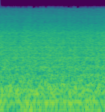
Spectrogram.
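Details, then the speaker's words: HVAC blower after converting an ECM variable-speed motor to a PSC motor, calling for cooling on zone two; a smooth, even rush of air with a steady motor hum and no rubbing or rattle, blower running normally. "our fan is [Music] operational we're calling for cooling on zone two looks like"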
